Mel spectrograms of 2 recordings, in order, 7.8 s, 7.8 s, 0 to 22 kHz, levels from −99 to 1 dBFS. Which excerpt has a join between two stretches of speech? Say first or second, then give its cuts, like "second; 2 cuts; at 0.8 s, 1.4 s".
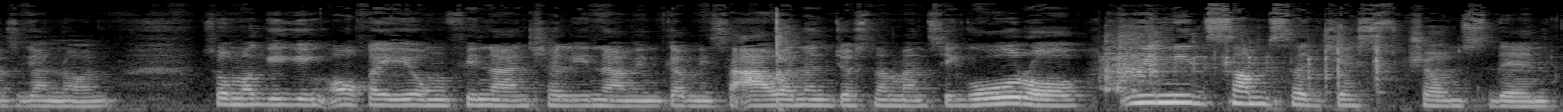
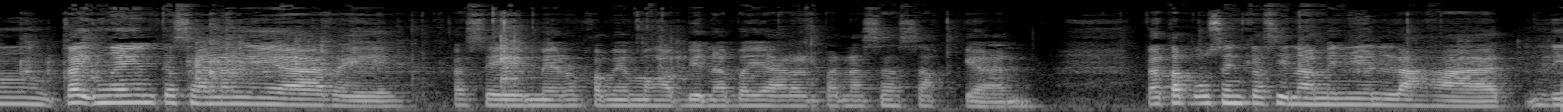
first; 1 cut; at 5.5 s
